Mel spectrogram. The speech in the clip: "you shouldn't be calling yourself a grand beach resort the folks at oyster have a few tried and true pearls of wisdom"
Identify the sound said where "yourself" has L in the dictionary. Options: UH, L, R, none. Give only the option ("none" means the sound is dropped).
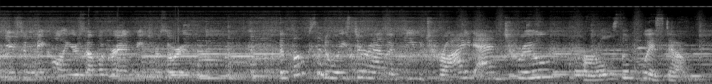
none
